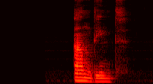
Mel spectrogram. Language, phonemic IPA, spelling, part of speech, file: Dutch, /ˈandint/, aandient, verb, Nl-aandient.ogg
- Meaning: second/third-person singular dependent-clause present indicative of aandienen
